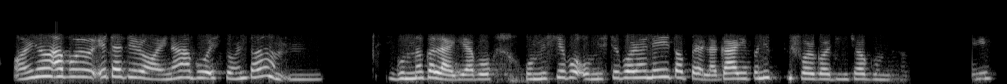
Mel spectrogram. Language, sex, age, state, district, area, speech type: Nepali, female, 18-30, West Bengal, Kalimpong, rural, conversation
